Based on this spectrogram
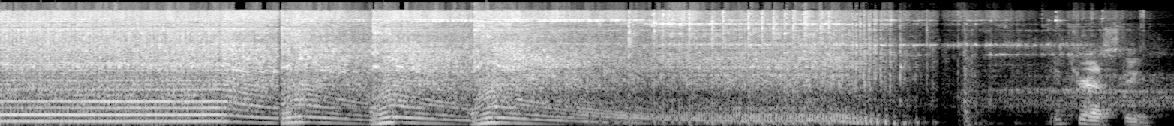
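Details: Chainsaw blown up while milling on a brand-new top end, now with a brand-new carburetor: revs climb and fall in repeated pulls, then it burbles and sags. It runs far too rich, as though limiter-capped; the high jet is being leaned.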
